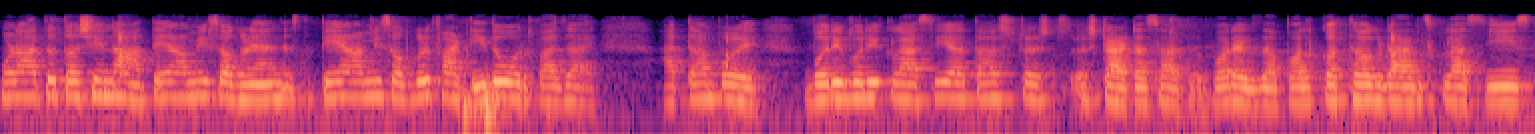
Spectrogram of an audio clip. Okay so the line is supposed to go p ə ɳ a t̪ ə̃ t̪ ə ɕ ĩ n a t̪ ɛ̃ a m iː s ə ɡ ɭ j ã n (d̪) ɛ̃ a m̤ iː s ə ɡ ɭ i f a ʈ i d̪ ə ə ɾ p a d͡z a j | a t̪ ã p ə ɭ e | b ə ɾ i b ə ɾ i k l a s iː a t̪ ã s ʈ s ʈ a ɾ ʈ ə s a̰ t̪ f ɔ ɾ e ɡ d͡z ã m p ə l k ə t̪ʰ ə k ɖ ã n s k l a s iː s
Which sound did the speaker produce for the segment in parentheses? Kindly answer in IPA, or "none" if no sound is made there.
t̪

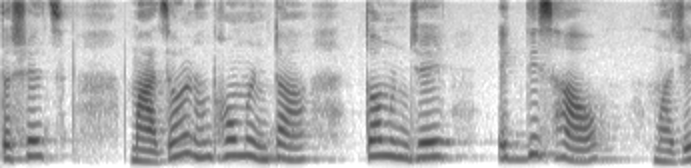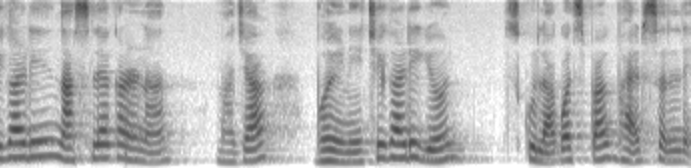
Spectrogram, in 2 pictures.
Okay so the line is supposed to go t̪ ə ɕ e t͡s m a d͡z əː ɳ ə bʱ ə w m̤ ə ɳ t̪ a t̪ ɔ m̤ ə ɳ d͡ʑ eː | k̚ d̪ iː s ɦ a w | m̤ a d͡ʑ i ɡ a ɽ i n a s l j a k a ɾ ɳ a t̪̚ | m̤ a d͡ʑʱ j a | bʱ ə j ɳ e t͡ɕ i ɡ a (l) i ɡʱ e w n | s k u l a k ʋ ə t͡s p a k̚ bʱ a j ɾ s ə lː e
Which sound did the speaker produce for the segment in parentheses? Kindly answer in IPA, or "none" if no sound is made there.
ɽ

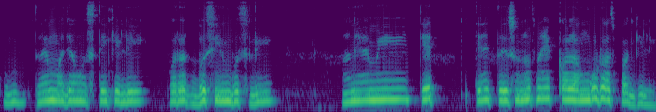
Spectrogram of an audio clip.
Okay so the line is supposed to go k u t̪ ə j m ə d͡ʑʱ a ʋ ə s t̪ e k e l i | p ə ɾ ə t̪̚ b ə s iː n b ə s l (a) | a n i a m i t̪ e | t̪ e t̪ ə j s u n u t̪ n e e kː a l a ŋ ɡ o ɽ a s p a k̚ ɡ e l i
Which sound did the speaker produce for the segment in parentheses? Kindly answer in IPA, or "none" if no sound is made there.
i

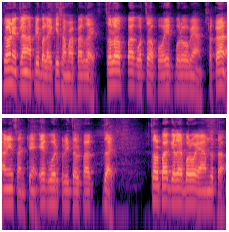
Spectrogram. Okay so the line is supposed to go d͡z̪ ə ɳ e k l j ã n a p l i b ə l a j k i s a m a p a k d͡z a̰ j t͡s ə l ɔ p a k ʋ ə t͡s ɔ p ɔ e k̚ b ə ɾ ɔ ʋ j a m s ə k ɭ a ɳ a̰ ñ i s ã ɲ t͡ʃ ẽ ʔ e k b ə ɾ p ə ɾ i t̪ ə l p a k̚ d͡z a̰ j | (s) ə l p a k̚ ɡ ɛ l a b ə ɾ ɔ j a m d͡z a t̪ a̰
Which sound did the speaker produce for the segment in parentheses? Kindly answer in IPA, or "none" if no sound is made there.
t͡s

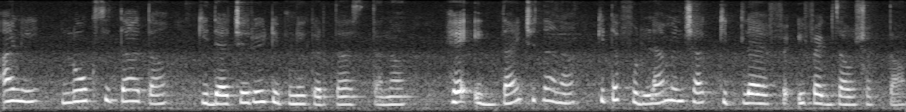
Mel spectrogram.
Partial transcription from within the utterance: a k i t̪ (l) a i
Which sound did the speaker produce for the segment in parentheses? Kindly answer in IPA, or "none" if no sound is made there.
l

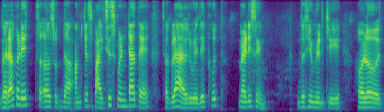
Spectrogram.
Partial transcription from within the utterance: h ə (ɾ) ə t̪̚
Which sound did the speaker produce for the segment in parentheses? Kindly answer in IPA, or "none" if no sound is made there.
ɭ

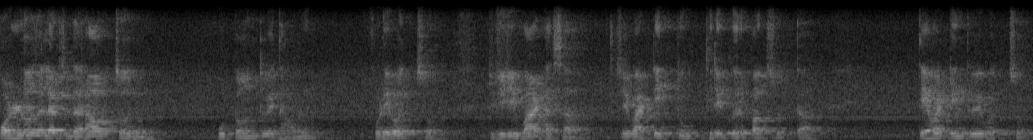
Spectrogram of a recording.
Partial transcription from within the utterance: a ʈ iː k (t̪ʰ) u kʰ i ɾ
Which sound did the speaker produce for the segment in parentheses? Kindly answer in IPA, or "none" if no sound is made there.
t̪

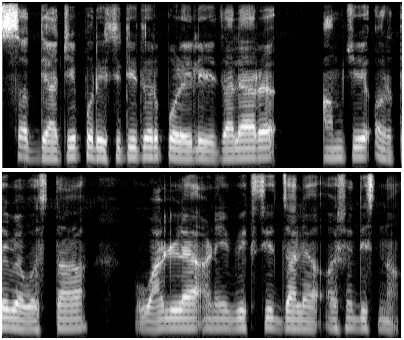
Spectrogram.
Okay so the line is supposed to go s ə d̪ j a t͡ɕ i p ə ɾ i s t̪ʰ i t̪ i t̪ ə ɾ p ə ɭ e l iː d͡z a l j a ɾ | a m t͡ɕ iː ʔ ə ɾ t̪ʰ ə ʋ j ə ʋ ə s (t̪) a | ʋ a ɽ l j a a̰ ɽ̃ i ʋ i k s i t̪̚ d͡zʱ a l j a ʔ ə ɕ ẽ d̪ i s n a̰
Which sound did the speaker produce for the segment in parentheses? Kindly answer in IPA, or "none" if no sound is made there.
t̪ʰ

